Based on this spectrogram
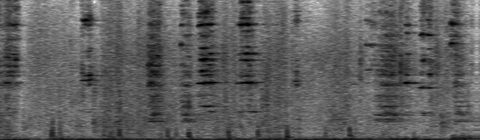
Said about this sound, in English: Thunder in the background.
